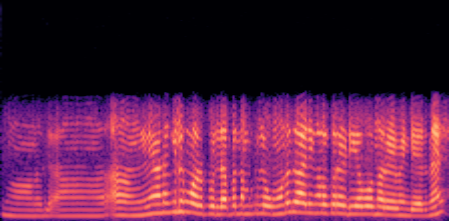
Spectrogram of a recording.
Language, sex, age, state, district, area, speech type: Malayalam, other, 30-45, Kerala, Kozhikode, urban, conversation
